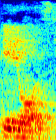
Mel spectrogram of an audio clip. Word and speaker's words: chaos: इसे प्रोनाउंस करते हैं chaos. के की आवाज आती है chaos, which means a state of confusion.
